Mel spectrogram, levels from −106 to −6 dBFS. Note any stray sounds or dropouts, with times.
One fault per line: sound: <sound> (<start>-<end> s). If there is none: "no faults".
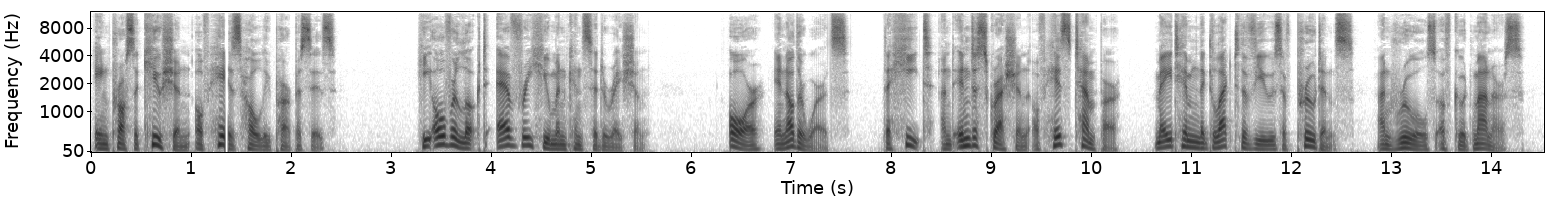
sound: dropout (1.3-1.4 s)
